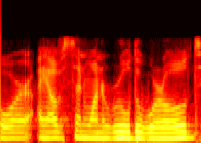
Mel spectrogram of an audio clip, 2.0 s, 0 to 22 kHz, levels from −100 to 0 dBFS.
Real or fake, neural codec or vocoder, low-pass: real; none; 7.2 kHz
